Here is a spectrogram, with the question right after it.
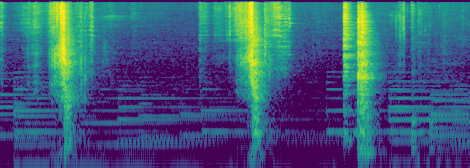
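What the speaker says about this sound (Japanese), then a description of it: "よく洗ったら玉ねぎを薄く切っていきます" Onions being thinly sliced with a knife on a cutting board, with three distinct crisp cuts spaced a second or so apart against quiet background hum.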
